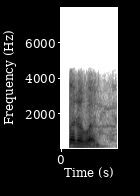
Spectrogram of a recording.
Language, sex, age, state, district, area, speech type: Gujarati, male, 18-30, Gujarat, Ahmedabad, urban, conversation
